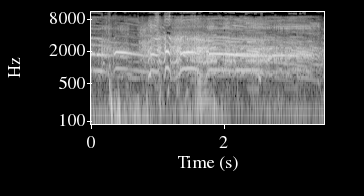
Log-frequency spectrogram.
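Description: A blue-legged dome rooster of Early Bird gamefowl bloodline crows once, loud and close, with a few clucks and scratchy farmyard noise around it.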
